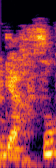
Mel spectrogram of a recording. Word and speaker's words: garçon: Un C cédille se prononce S, comme la lettre S. Sa, so, su. Exemple, un garçon français.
